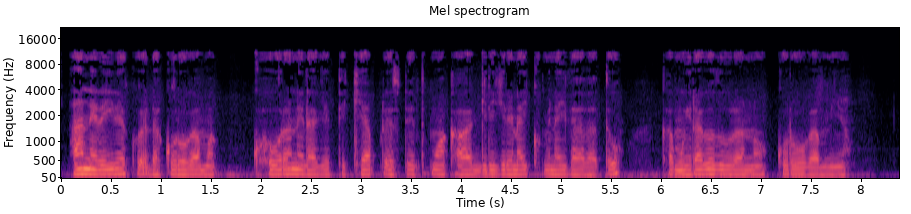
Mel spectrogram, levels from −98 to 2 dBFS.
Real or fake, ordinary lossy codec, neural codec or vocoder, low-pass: real; MP3, 48 kbps; none; 19.8 kHz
